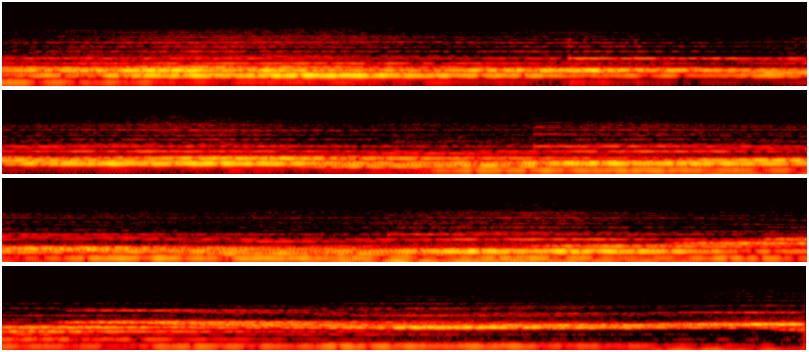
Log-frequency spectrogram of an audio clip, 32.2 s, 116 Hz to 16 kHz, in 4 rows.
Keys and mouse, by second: 0.0-4.0 drag, 6.2 alt+click, 7.2 alt+click, 8.2 alt+click, 9.3 alt+click, 11.4 click, 13.0-14.2 drag, 16.4 ctrl+z, 18.9-28.1 alt+drag, 30.7 ctrl+z.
